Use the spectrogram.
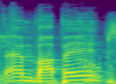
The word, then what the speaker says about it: Mbappe: And for crew, if you want, it's pronounced Mbappe. In New York, we call him Mbappe.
